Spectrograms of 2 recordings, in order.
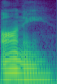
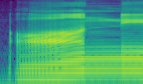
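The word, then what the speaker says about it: אני: The first breath is Ani. Ani.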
